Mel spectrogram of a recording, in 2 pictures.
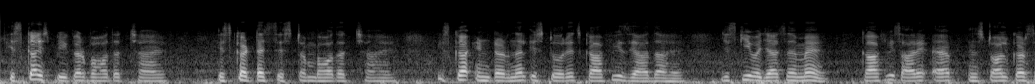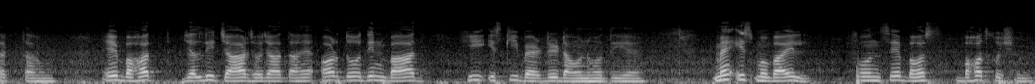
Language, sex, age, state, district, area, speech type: Urdu, male, 18-30, Uttar Pradesh, Shahjahanpur, rural, spontaneous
